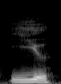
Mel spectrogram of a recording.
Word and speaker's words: yeux: œil, un œil, des yeux, des yeux, des yeux, yeux, okay? Don't pronounce the final X as usual. Yeux, des yeux, all right?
